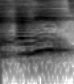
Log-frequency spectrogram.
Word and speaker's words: Anne: ये एनी Frank की जो बुक है, बहुत लोग इसको एन प्रोनाउंस करते हैं, बहुत लोग एनी प्रोनाउंस करते हैं. इट डिपेंड्स, अलग अलग लोग एनी, कुछ लोग एनी फ्रैंक बोलते हैं, कुछ लोग एन फ्रैंक बोलते हैं. So both are correct.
